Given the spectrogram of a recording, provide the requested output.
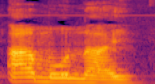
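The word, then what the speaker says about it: Adonai: Il s'écrit Yudkevavke, mais il se lit Amonai.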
